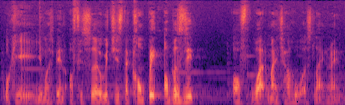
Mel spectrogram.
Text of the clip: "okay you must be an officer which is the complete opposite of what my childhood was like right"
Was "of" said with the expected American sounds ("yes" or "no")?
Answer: no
